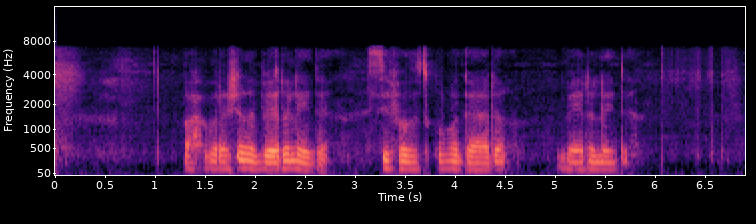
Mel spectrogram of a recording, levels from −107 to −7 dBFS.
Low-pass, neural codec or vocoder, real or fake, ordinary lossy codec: 7.2 kHz; codec, 16 kHz, 4 kbps, FreqCodec, smaller model; fake; none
